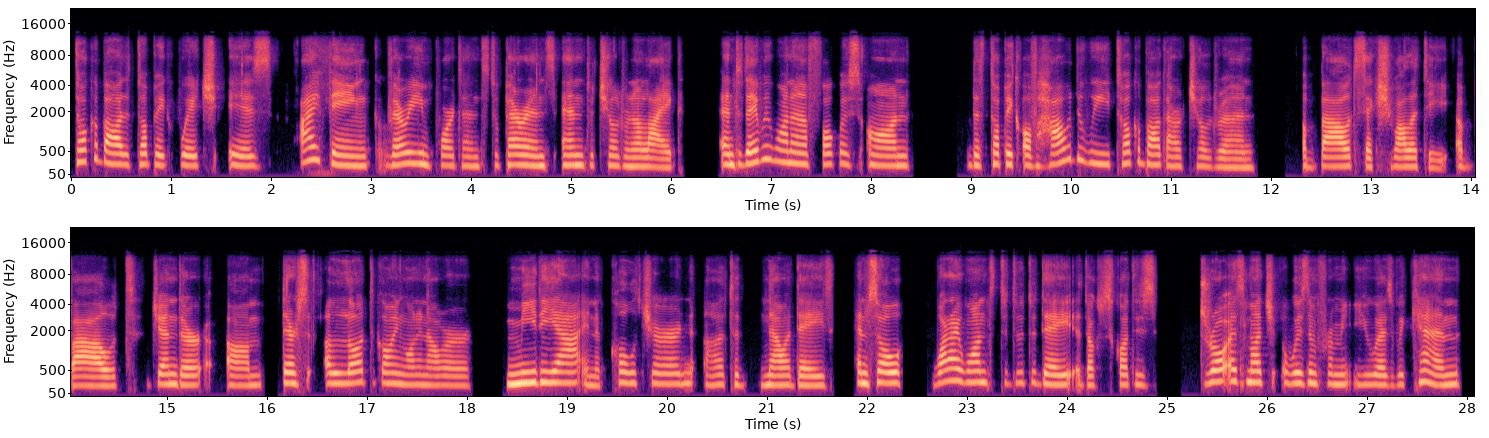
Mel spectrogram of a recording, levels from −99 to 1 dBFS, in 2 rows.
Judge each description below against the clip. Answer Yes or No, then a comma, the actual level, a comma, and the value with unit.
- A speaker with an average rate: Yes, average, 155 wpm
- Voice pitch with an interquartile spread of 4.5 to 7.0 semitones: No, average, 3.2 semitones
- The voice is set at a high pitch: Yes, high, 205 Hz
